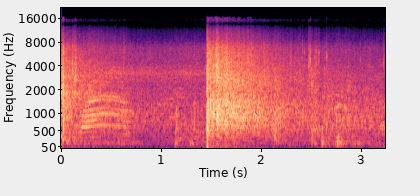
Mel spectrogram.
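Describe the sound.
A firework from a 100-shot cake sounds one sharp, loud bang about halfway through, followed by a long fading crackle and hiss. A voice is heard briefly before the bang.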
